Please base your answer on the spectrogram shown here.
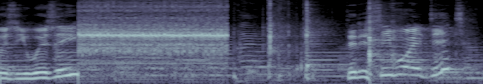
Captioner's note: mixer whines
